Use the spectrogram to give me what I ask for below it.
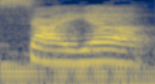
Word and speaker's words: Saaya: they spelled scio it's like the way they pronounce it is saya because there's two at the end right they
